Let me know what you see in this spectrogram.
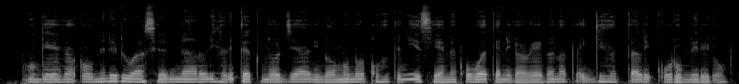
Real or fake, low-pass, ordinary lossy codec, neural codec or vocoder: fake; none; none; codec, 44.1 kHz, 1.7 kbps, Pupu-Codec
